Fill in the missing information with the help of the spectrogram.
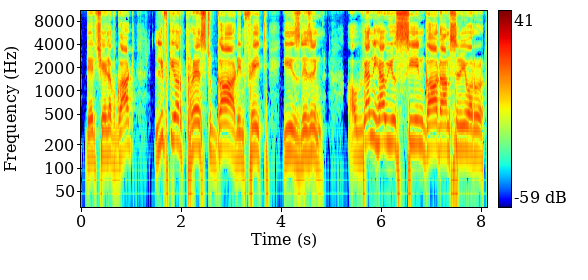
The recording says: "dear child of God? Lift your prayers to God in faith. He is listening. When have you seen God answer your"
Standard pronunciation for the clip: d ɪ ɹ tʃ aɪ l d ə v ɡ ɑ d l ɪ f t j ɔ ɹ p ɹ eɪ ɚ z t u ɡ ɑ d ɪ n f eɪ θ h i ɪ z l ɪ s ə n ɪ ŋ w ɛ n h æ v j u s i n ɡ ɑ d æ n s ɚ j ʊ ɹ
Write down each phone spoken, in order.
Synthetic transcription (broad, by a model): d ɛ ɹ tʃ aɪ d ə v ɡ ɑ d l ɪ f t j ɔ ɹ p ɹ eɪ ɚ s t u ɡ ɑ d ɪ n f eɪ t h i ɪ z l ɪ s ə n ɪ ŋ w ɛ n h æ v j u s i n ɡ ɑ d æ n s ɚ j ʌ ɹ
